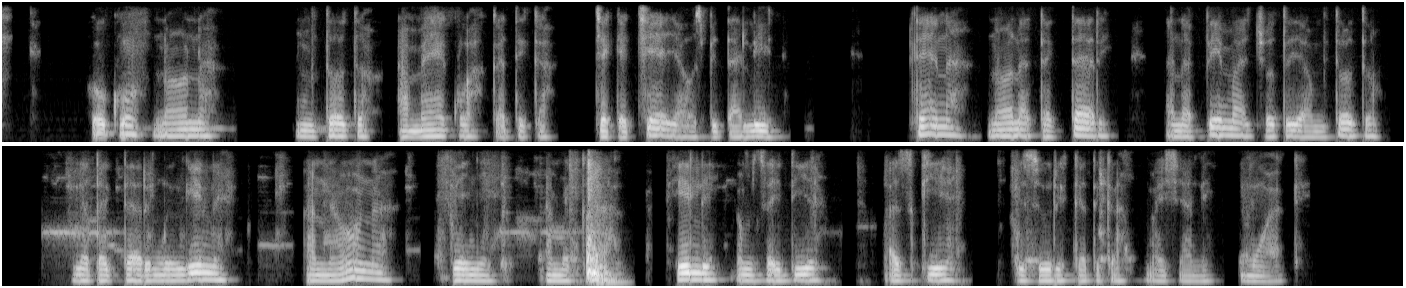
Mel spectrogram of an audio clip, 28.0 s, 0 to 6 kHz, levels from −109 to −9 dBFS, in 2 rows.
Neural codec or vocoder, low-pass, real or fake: codec, 16 kHz, 8 kbps, FunCodec, trained on Chinese and English, 25 frames a second; 5.4 kHz; fake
